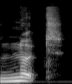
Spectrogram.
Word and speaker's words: Nut: usually represented by the goddess nut spelled like nut and uh the two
